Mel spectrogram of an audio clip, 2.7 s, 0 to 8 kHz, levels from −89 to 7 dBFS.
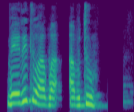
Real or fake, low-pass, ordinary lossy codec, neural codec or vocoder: real; 7.2 kHz; AAC, 48 kbps; none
